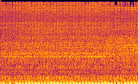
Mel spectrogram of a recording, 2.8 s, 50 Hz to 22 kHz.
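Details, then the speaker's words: Daelim Q3 250 scooter that would not start after an hour parked as the temperature dropped. It started hard after a hot-water pack sat on the battery about 10 minutes and a jump starter was used. Now a steady, even putter with no misses, running normally. "근데 만 바로 시동이 안 걸리고 조금 어 침이 약간 부족한 것처럼 그러더니만 아 겨우 걸렸습니다"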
